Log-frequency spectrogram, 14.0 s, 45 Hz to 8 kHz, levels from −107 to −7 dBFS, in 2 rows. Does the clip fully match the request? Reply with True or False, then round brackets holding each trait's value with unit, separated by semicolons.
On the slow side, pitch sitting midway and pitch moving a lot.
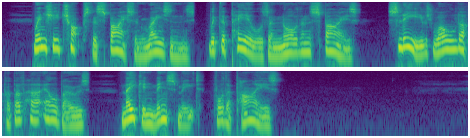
True (105 wpm; 145 Hz; 7.5 semitones)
